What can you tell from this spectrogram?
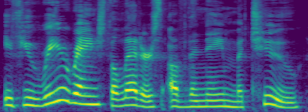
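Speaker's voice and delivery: ordinary delivery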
